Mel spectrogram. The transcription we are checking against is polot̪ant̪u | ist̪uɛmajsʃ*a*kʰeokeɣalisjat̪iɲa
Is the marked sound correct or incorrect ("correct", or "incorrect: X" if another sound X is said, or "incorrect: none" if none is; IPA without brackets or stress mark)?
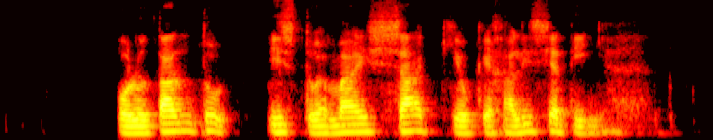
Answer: correct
